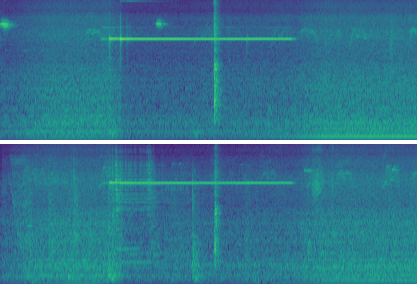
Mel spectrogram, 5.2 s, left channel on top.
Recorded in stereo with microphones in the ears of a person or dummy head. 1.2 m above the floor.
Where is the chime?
70° left (ahead or behind), 2.0 m.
